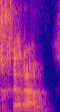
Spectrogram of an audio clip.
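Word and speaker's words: חרם: خب پس ما این کلمه رو داریم در عبری که تلفظ درست‌ترش همونطوری که استاد میگن با خ شروع میشه، اولش خرم گفته میشه.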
